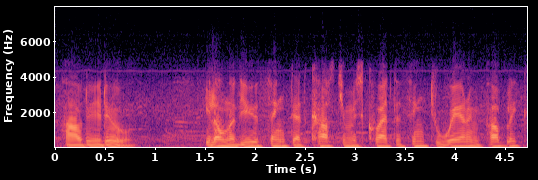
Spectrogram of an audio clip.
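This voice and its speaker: An actor playing a suave, sinister older European count in 1940s radio style, courtly and insinuating, halting and chuckling softly. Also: male voice, mid-range voice, steady tone, lightly acted. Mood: stern, courtly. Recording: muffled old 1940s radio recording, faint music.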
